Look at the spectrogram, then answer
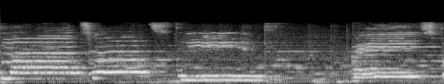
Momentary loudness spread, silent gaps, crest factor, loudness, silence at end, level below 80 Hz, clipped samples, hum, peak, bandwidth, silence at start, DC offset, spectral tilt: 15 LU; none; 10 dB; -10 LUFS; 0 s; -44 dBFS; under 0.1%; none; 0 dBFS; 7.6 kHz; 0 s; under 0.1%; -4.5 dB/octave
